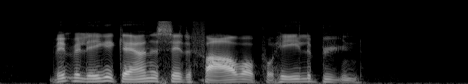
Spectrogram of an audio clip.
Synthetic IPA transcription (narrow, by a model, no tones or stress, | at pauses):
ʋem̰ʋe̝le̝ɡ̥əɡ̥æɐnəsedəfɑ̈ːʊɐpʰɒ̽ɦe̝ːləb̥y̰ːn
